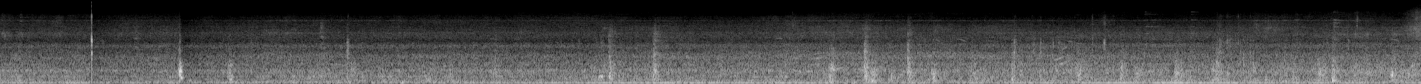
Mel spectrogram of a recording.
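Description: Locomotives at the Ishwardi loco shed in Bangladesh give a steady low rumble and rail noise, with scattered metallic clicks and clacks over about fourteen seconds and no talk.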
